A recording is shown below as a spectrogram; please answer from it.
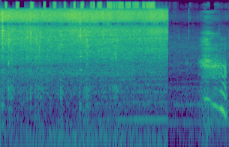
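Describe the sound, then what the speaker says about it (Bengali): Crab frying in a pan over a wood-fired stove, a loud, steady hiss of sizzling oil filling most of the moment before cutting off abruptly, followed by a brief bird-like chirp and rustle. "তো চলো মা কাঁকড়াটা ভাজুক"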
